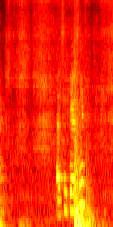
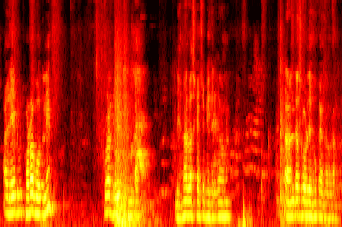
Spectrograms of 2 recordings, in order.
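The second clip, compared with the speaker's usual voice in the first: ordinary delivery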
